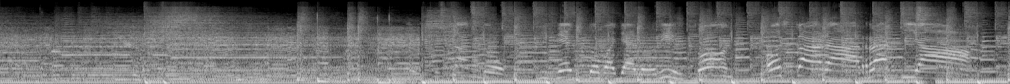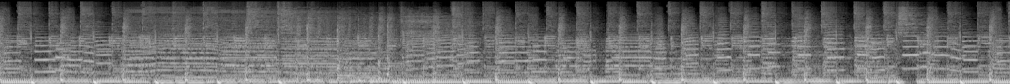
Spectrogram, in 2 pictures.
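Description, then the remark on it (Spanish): A full band plays a song, with a singing voice over steady drums, bass and guitars, loud and continuous throughout. “bueno pues vamos a escuchar una de las canciones que más me gusta de vuestro grupo”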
